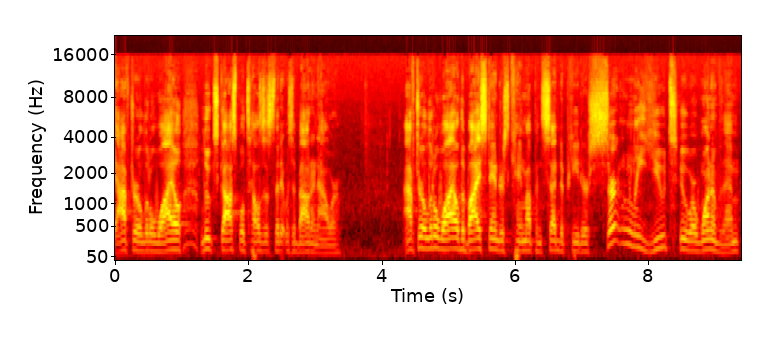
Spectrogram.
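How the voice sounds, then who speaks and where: A man from California preaching a sermon, moving between loud, emphatic lines and quiet, low asides, and acting out accusers' voices. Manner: acts out accusers' lines with raised voice. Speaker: pastor.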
